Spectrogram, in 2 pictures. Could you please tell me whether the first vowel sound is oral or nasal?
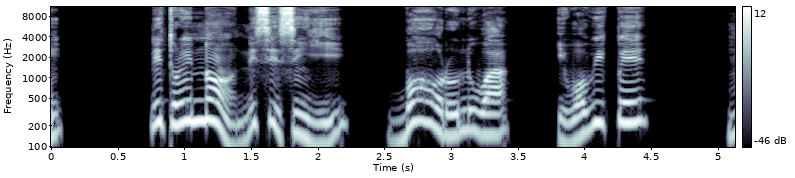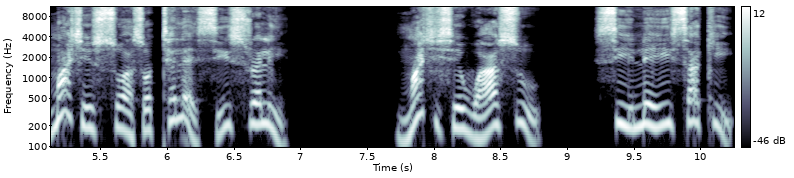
nasal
